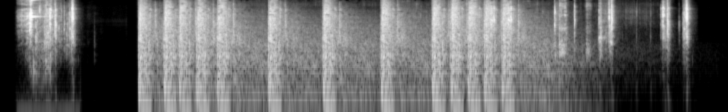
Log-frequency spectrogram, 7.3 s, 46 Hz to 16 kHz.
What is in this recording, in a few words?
p2000; csgo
